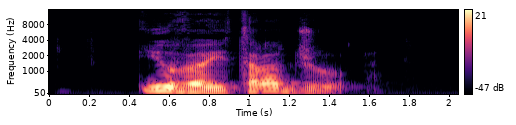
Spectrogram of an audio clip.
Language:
Kabyle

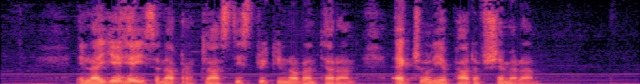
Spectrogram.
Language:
English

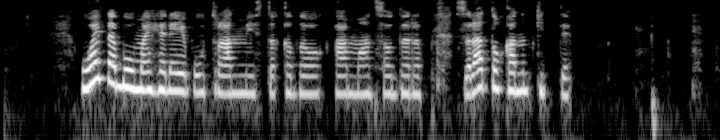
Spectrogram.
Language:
Bashkir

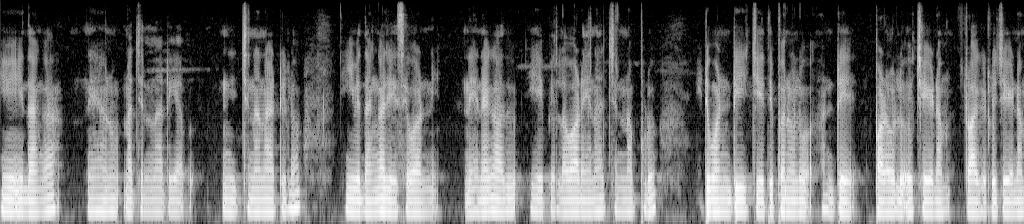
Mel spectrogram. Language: Telugu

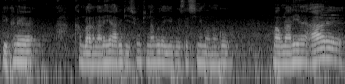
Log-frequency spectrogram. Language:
Bodo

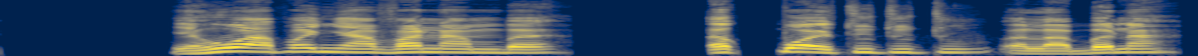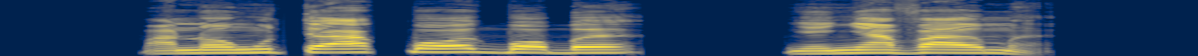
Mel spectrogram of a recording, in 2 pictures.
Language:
Ewe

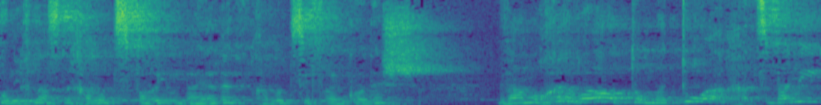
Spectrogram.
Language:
Hebrew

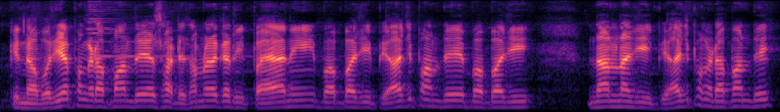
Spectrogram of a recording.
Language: Punjabi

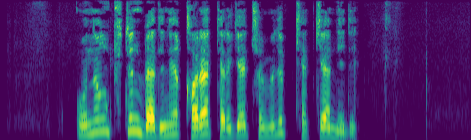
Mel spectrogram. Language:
Uyghur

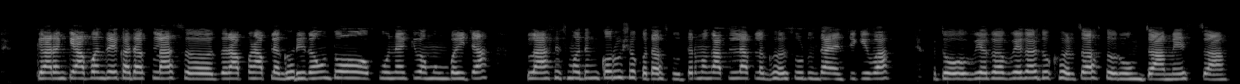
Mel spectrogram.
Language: Marathi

